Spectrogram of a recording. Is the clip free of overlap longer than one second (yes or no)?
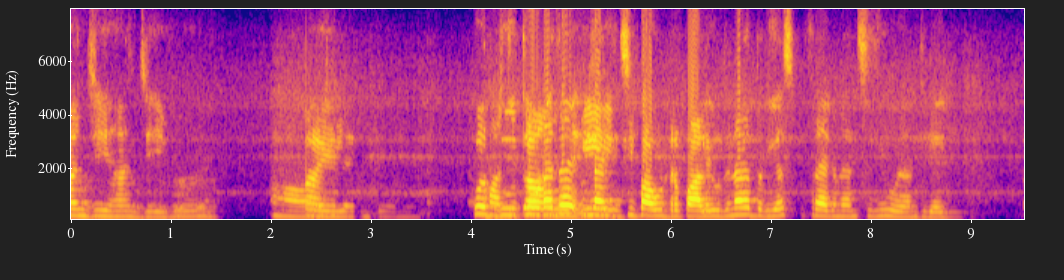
no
